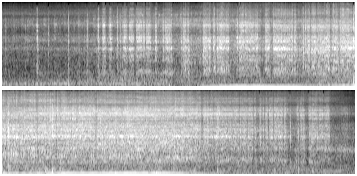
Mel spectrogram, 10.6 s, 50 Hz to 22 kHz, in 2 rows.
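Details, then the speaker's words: Kato N scale C44-9 model locomotive, custom numbered, in good shape but running a little noisy on the track before lubrication and wheel cleaning: harsh high-pitched gear whir over a low motor hum that climbs with speed; noisy dry drivetrain. "i think it runs a little noisy and let's go try it on the track so it runs okay but"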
